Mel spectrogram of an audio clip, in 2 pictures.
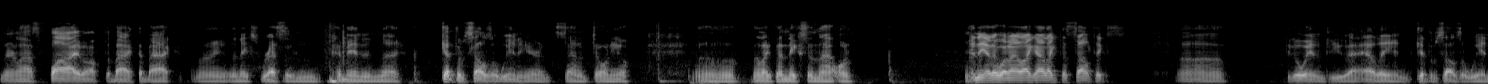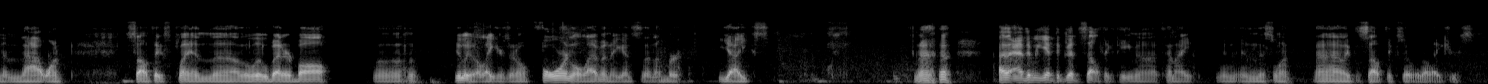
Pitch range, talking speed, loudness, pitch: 70-75 Hz, 195 wpm, -29 LUFS, 70 Hz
